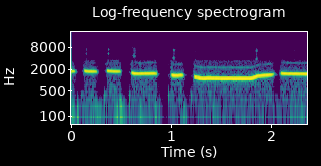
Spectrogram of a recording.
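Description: A person whistles a catchy pop melody up close, clear and pure-toned: a run of short bouncy notes, then one long held note that bends slightly upward. No talking.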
